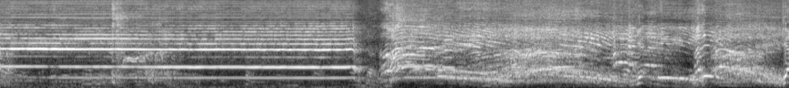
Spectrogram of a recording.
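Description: A crowd at a Muharram majlis chants religious slogans: one sustained, droning lead voice holds for several seconds, then a loud, dense mass of voices answers in rising and falling waves.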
